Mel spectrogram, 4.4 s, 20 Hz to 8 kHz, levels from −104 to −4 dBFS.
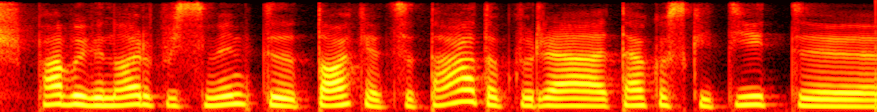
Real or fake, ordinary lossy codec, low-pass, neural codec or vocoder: fake; Opus, 64 kbps; 7.2 kHz; autoencoder, 48 kHz, 32 numbers a frame, DAC-VAE, trained on Japanese speech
